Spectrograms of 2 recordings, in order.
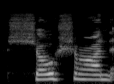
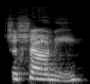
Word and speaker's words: Shoshone: all right jaclyn is enrolled with the northwestern shoshone nation is that pronounced right shoshon shoshone joshua thank you and lives in vancouver washington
